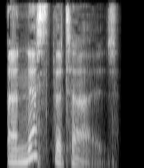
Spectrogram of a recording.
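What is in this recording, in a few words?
"anesthetize", British English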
